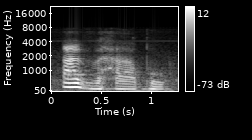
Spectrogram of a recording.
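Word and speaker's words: أذهب: Adhabu. Adhabu. The first letter, the glottal stop, this letter is called Hamza.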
